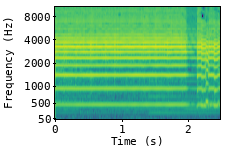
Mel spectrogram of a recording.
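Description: Background music: a reed wind instrument holds one long steady note, with a low drone joining in near the end.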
